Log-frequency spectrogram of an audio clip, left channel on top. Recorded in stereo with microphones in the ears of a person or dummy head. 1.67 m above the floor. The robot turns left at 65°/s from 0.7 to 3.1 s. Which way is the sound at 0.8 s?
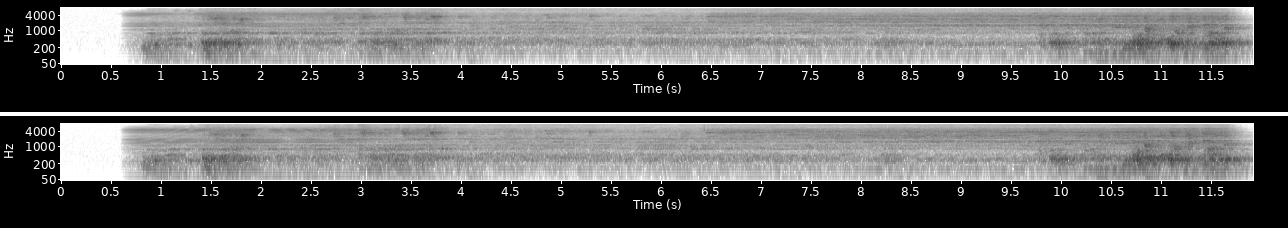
50° left (ahead or behind).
